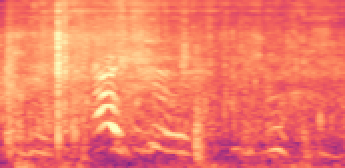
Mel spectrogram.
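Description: People splashing into a village river to swim, sloshing water and splashes close by amid outdoor background noise, with a person talking over it.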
